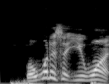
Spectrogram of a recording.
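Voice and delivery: sharp, curt, brusque tone. An old lady opens her door to a man who knocked, asking sharply. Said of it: "she asked sharply".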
